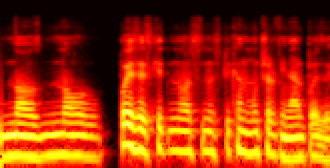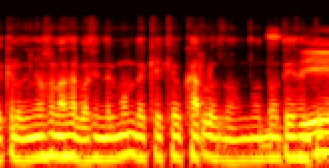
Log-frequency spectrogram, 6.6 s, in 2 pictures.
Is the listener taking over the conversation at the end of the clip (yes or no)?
yes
